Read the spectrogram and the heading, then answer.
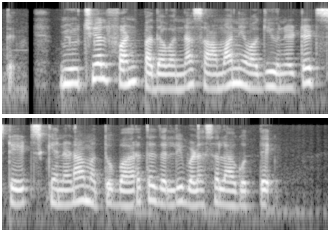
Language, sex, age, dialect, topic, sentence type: Kannada, female, 25-30, Mysore Kannada, banking, statement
